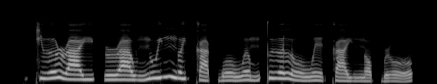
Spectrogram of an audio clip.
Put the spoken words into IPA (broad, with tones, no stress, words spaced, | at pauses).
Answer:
cɨ˧˥ə̯ɹa˧j | ɹa˨˩wnu˧˥j ŋə˧jka˨˩k̚wo˨˩ wə˨˩˦mt̪ɨ˧ə̯lo˨˩ we˨˩˦ka˨˩jnɔ˨˩p̚ɹo˨˩˦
